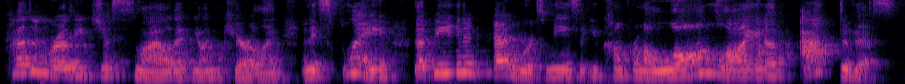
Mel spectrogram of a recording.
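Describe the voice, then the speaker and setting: A woman reading a children's storybook as guest author, in a deliberate, expressive way with pauses. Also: medium pitch. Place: echoey room, away from the mic. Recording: roomy echo, distant mic.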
